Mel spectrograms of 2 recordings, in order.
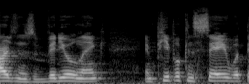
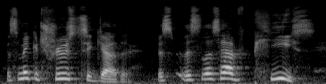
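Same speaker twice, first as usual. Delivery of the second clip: high, amazed outsiders pleading for a truce; awed non-believers; 6 semitones higher, 4 dB louder than usual. Retold or imitated. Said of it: "these non-believers are saying".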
